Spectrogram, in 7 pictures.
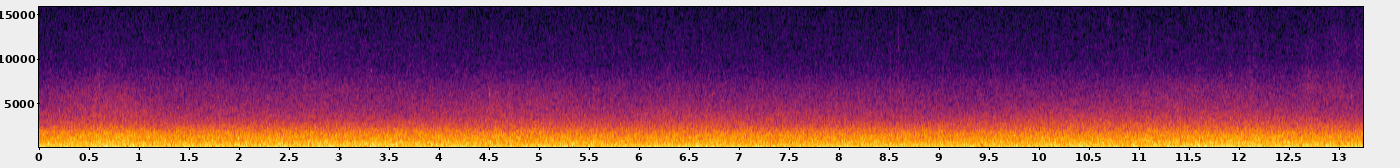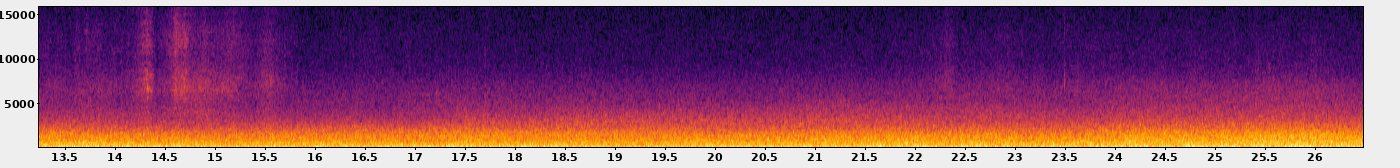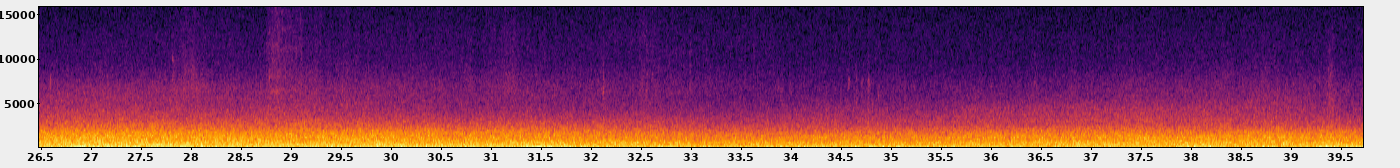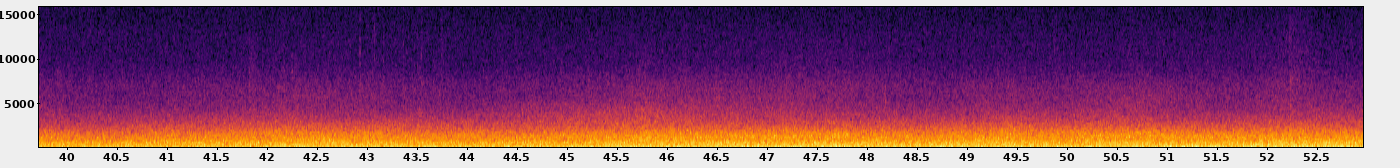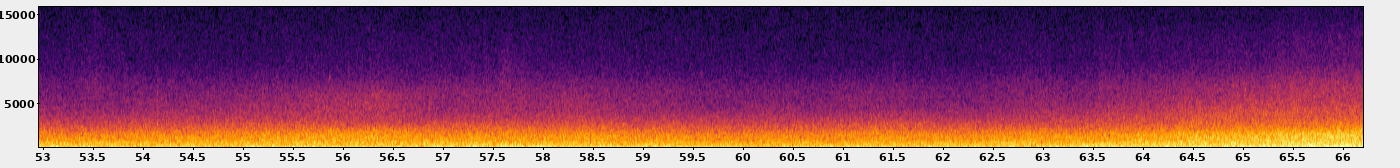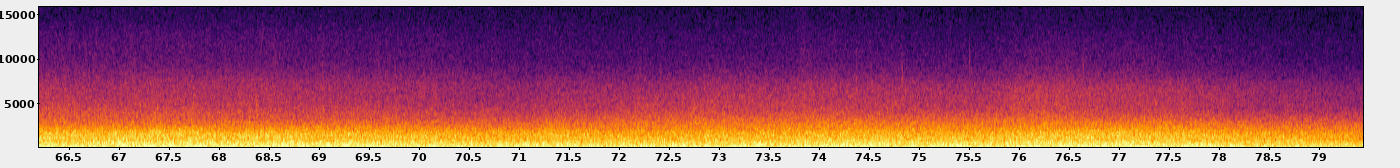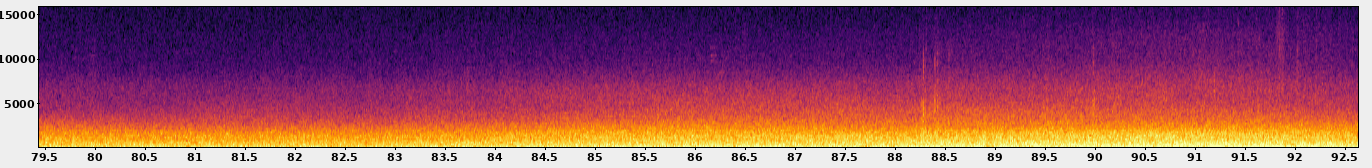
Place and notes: Parque Nacional Alberto de Agostini, Magallanes y la Antártica Chilena, Chile - storm log - rockwell kent trail basecamp
Rockwell Kent Trail basecamp, morning wind in forrest, wind SW 38 km/h, ZOOM F1, XYH-6 cap
Almost 100 years ago the artist and explorer Rockwell Kent crossed the Baldivia Chain between Seno Almirantazgo and the Beagle Channel via the Lapataia Valley. His documentation* of the landscape and climate is one of the first descriptions of this passage and serves as an important historic reference.
The intention of this research trip under the scientific direction of Alfredo Prieto was to highlight the significance of indigenous traces present in Tierra del Fuego, inter-ethnic traces which are bio-cultural routes of the past (stemming from the exchange of goods and genes). In particular, we explored potential indigenous cultural marks that Rockwell Kent described, traces that would connect the ancestors of the Yagán community with the Kawesqar and Selk’nam in the Almirantazgo Seno area.
*Rockwell Kent, Voyaging, Southward from the Strait of Magellan, G.P.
